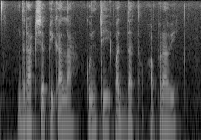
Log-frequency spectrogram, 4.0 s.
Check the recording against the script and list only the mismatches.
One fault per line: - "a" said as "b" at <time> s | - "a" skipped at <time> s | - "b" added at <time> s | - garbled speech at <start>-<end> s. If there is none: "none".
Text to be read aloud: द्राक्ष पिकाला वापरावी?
- "कोणती पद्धत" added at 1.7 s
